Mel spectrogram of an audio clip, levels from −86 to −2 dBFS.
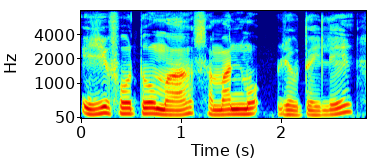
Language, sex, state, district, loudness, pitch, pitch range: Wancho, male, Arunachal Pradesh, Longding, -14 LUFS, 145 Hz, 130-155 Hz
